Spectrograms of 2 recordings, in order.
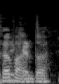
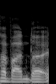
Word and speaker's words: Rwanda: Rwanda, mm, som det Rwanda, ja. Øh... – Landet Rwanda, ikke? – Jo. Flot udtalt, ja.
